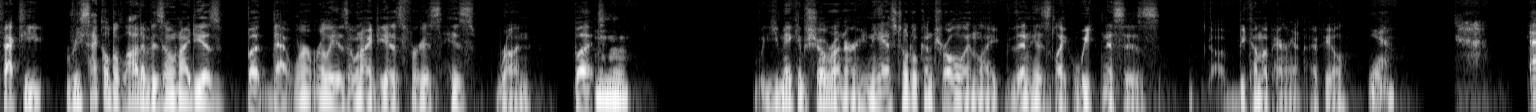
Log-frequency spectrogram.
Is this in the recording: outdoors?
no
